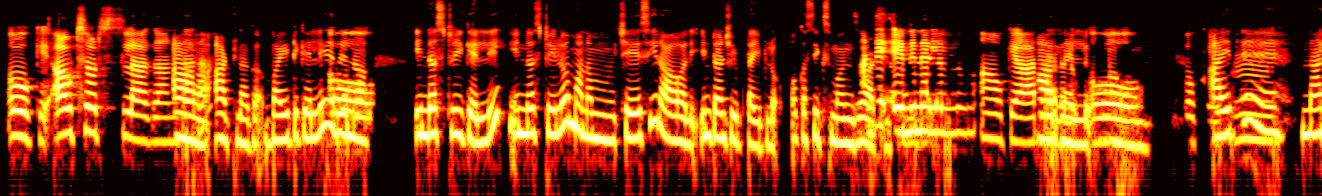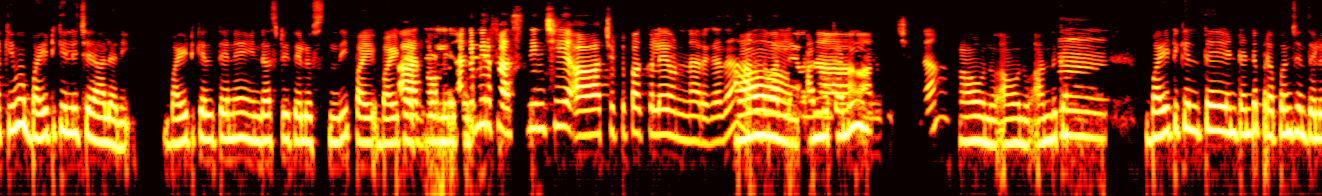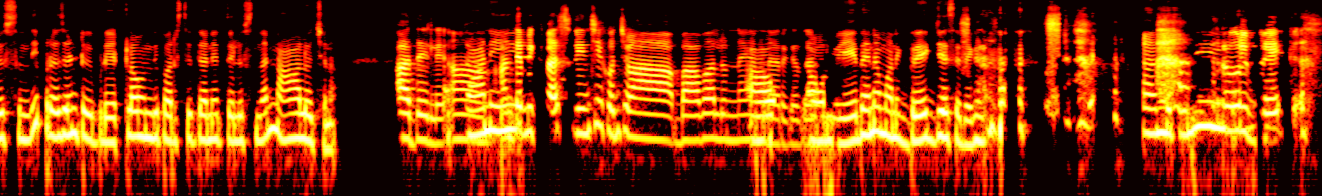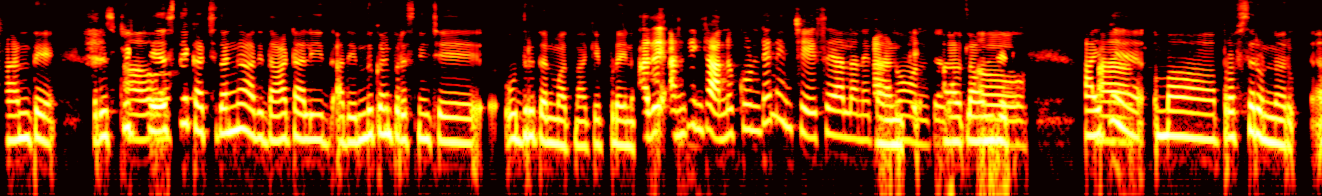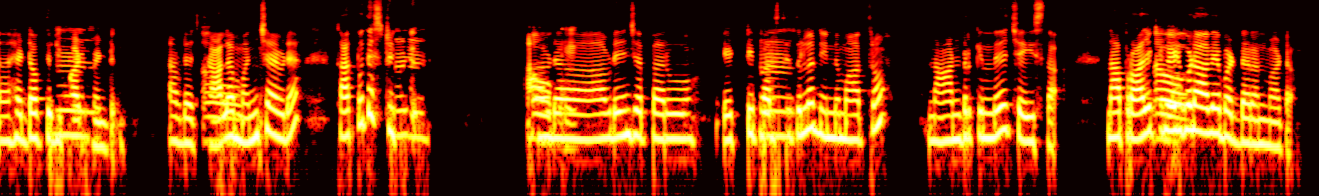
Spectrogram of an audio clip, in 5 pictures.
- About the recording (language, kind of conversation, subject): Telugu, podcast, మీకు గర్వంగా అనిపించిన ఒక ఘడియను చెప్పగలరా?
- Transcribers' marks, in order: other background noise; in English: "ఔట్‌సోర్స్"; in English: "ఇండస్ట్రీకెళ్లి, ఇండస్ట్రీలో"; in English: "ఇంటర్న్‌షిప్ టైప్‌లో"; in English: "సిక్స్ మంత్స్"; "నెలలు" said as "నెలల్లు"; in English: "ఇండస్ట్రీ"; in English: "ఫస్ట్"; in English: "ప్రెజెంట్"; in English: "ఫస్ట్"; laugh; in English: "బ్రేక్"; in English: "రూల్ బ్రేక్"; laugh; in English: "రిస్ట్రిక్ట్"; giggle; in English: "ప్రొఫెసర్"; in English: "హెడ్ హాఫ్ ద డిపార్ట్‌మెంట్"; in English: "స్ట్రిక్ట్"; in English: "అండర్"; in English: "ప్రాజెక్ట్ గైడ్"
